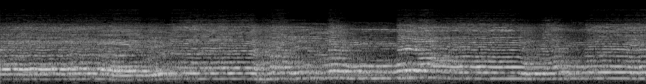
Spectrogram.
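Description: Melodic singing in long, held, wavering notes that glide from pitch to pitch without pause.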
